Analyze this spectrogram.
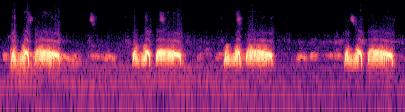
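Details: Spotted dove crowing to lure and train decoys: four evenly spaced phrases about two seconds apart, each with two short notes and then a mellow sustained coo, with faint soft notes in between.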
